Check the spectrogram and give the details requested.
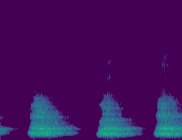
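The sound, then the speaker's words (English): A pet dog named Nacho barks three times in a steady rhythm, each bark loud and sharp, with short silent gaps between them and no talking. “I think the dog's got a view on this one.”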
